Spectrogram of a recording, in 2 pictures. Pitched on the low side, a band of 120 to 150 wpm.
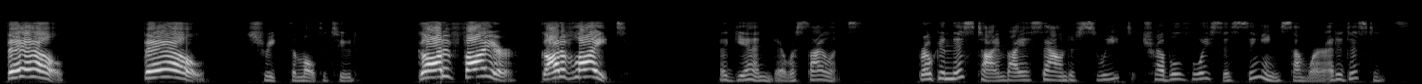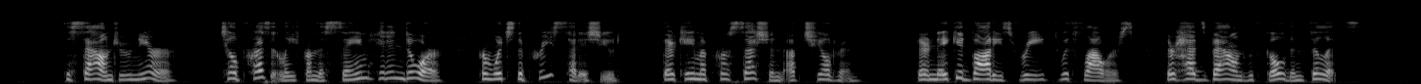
No: high, 225 Hz; average, 145 wpm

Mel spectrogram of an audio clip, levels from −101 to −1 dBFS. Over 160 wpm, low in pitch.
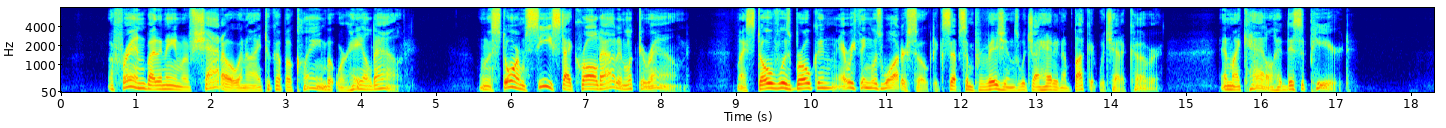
Yes: average, 175 wpm; low, 125 Hz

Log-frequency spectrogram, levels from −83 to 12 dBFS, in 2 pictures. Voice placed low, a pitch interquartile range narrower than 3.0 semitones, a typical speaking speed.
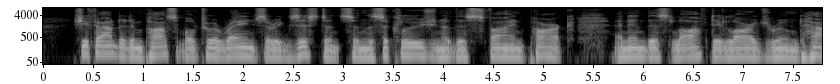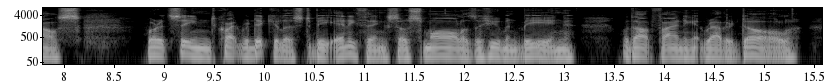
Yes: very low, 90 Hz; narrow, 2.6 semitones; average, 160 wpm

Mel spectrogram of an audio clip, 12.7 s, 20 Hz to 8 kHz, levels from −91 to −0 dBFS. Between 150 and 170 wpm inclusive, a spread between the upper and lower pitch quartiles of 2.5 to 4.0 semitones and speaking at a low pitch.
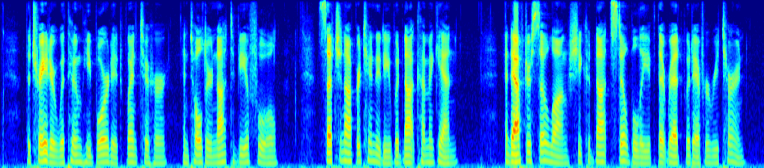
No: average, 180 wpm; average, 3.1 semitones; low, 130 Hz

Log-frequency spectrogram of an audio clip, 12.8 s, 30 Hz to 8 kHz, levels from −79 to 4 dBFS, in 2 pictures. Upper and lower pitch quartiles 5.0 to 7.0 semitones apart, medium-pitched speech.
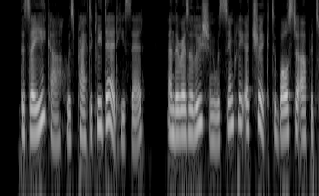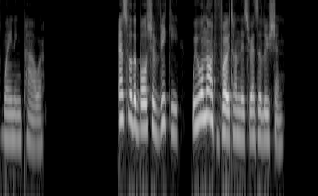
Yes: wide, 5.5 semitones; medium, 175 Hz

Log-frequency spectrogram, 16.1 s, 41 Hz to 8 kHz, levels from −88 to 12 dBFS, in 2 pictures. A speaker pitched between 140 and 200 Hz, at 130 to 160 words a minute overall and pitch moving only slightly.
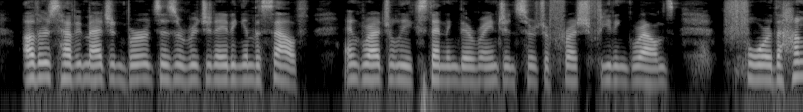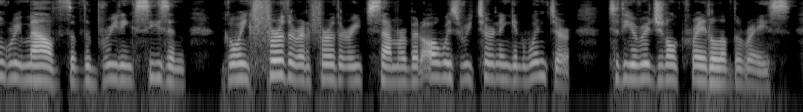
No: medium, 185 Hz; average, 170 wpm; narrow, 1.8 semitones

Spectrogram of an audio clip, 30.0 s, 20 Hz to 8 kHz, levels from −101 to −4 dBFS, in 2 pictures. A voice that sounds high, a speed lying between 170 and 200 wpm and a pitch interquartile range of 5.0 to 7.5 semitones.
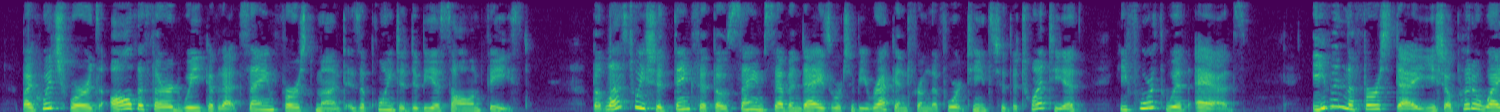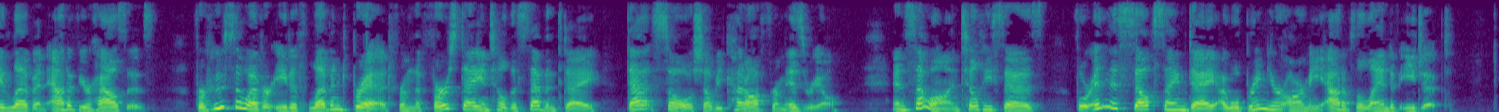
Yes: high, 205 Hz; average, 195 wpm; wide, 5.4 semitones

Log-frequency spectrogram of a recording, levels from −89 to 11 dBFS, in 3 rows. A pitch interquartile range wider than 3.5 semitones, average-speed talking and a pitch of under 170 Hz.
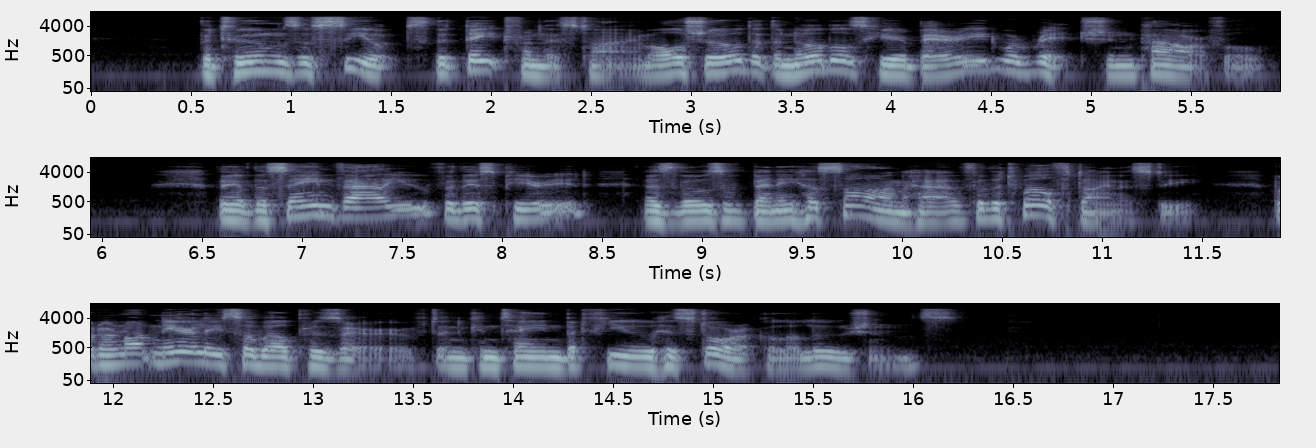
Yes: average, 3.9 semitones; average, 170 wpm; low, 135 Hz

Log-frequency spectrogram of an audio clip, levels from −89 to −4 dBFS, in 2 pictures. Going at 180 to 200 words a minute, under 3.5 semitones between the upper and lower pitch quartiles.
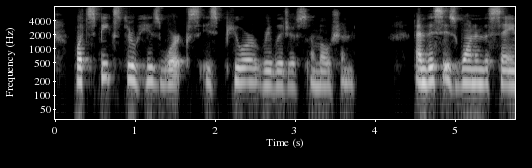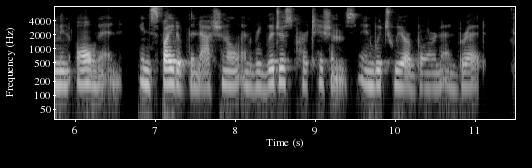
Yes: average, 185 wpm; average, 2.8 semitones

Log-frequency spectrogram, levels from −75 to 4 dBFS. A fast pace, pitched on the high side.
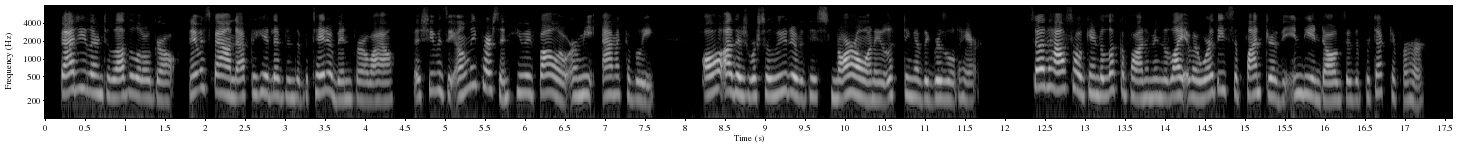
Yes: fast, 245 wpm; high, 240 Hz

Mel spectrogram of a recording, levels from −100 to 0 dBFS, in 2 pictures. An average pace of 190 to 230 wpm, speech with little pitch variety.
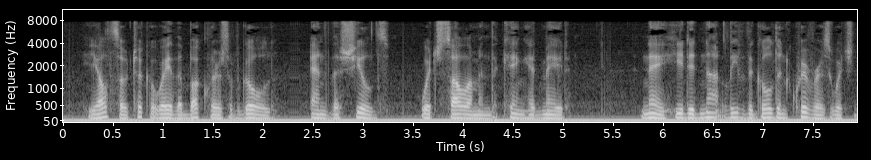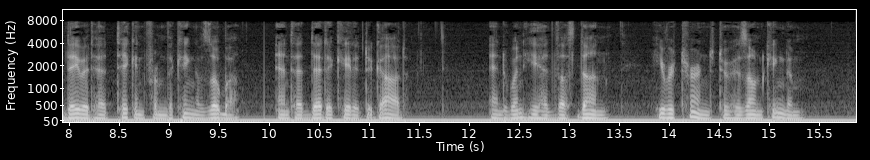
Yes: average, 195 wpm; narrow, 2.3 semitones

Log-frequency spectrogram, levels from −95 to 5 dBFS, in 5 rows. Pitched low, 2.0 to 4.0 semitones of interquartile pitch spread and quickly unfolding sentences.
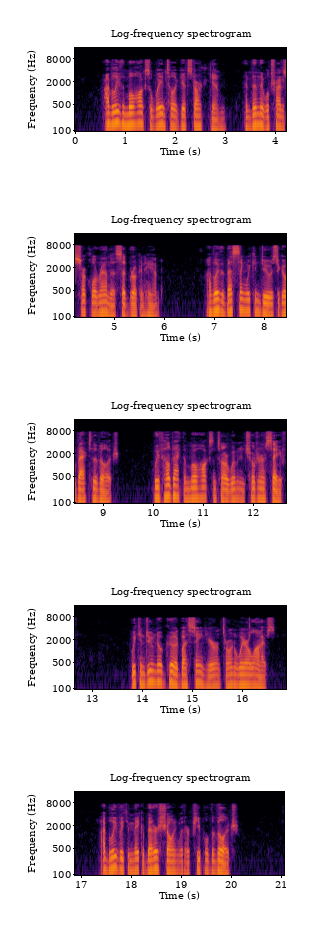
Yes: low, 120 Hz; average, 2.9 semitones; fast, 220 wpm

